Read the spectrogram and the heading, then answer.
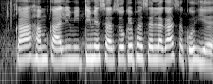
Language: Magahi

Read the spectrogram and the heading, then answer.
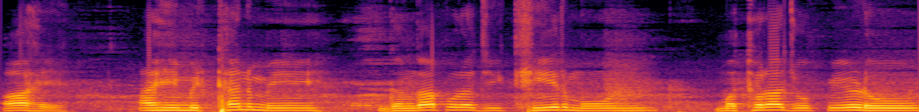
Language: Sindhi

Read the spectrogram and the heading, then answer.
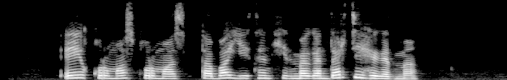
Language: Bashkir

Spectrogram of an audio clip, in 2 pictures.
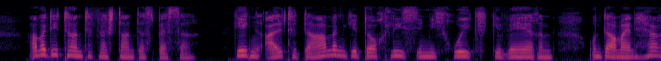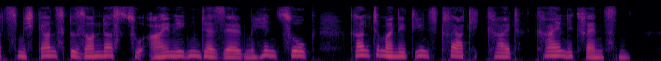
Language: German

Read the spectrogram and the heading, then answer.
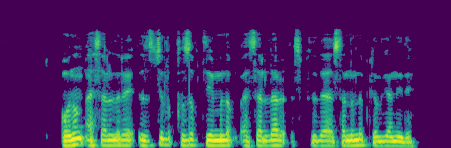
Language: Uyghur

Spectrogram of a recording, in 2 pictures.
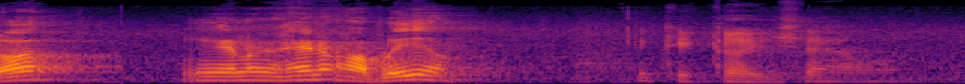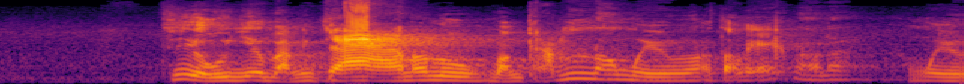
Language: Vietnamese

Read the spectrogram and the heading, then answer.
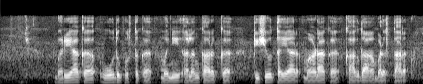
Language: Kannada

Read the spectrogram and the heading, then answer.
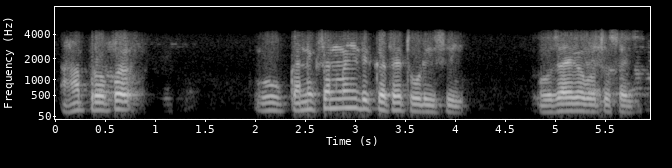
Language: Hindi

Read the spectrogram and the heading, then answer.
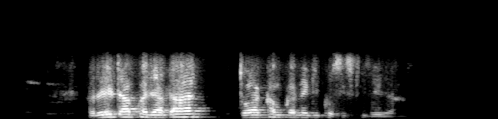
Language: Hindi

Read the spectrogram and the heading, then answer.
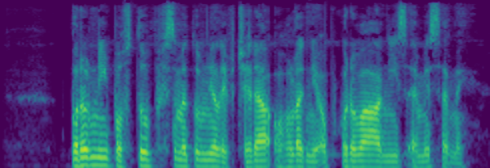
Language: Czech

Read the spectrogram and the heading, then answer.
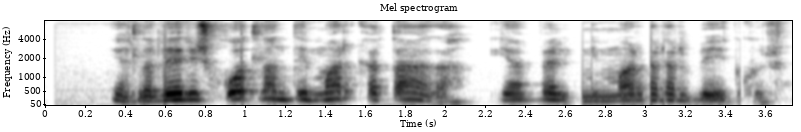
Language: Icelandic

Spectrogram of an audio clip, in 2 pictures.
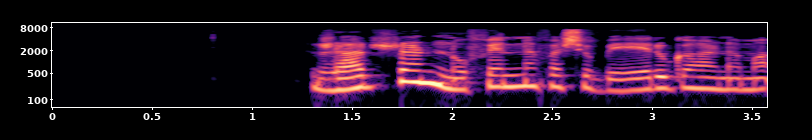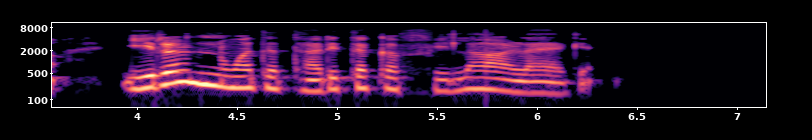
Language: Divehi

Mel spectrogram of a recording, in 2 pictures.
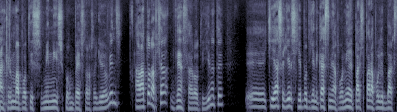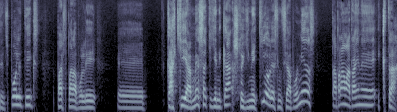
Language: Greek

